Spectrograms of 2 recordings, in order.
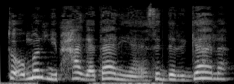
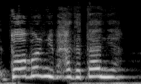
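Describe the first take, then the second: First: Mild, coaxing offer; fawning. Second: Much higher, louder question; insistent repeat. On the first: Woman flattering the man she serves, coaxing. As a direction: ask sweetly at his service. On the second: Woman repeating her offer to a dazed man, raised voice. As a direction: repeat it brightly to get his attention. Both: Acted.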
